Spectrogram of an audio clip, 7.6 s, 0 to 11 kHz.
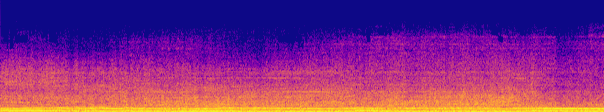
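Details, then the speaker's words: Coolster 110cc quad, sat two years, on test ride: single-cylinder revving hard and holding high speed without dropping back; throttle stuck open, traced to carburetor cap not screwed on properly. "W the throttle um um stuck open on me so not good you can hear it there's some stuff going on in there"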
